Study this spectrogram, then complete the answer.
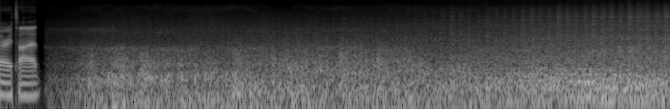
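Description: An airship engine hums steadily.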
